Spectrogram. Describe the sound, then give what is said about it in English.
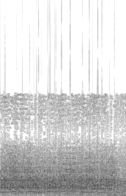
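Red Cross truck driving down a paved highway: a steady, loud roar of engine and tires with no break or change across the short stretch. “The Red Cross truck is moving down a paved highway.”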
